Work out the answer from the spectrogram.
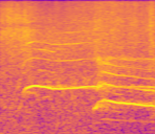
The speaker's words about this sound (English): Water gushes through a ceiling, then towards an ant with a baby.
